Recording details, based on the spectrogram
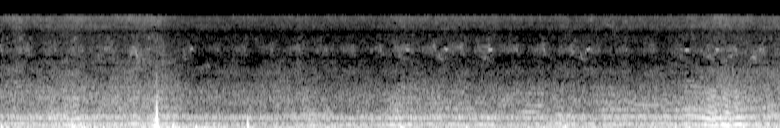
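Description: Honey bees give a steady, low droning buzz, broken once by a sharp knock.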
